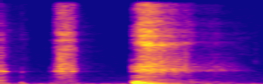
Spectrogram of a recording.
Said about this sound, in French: Non, d'un chien, je ne fais que de bailler. Voilà, c'est l'épisode du bâillement.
